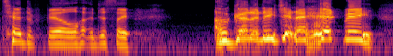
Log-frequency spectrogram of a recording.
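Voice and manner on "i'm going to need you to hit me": acted, raging, raised, pitched-up demanding voice. Voicing a raging character pulling a rope, asking an ally: furious yell. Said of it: "I'm gonna rage".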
